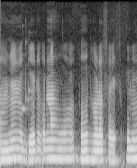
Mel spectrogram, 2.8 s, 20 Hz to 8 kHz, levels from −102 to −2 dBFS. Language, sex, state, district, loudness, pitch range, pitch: Hindi, male, Chandigarh, Chandigarh, -18 LUFS, 120-130 Hz, 125 Hz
